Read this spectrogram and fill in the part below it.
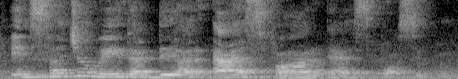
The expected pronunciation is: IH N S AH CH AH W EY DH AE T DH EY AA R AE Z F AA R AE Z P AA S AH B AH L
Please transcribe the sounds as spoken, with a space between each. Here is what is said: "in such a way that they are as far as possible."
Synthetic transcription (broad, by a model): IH N S AH CH AH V EY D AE T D EY AA R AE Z F AA R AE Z P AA S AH B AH L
